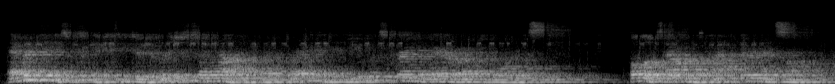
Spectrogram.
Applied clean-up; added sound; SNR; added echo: neural separator model SepFormer DNS4.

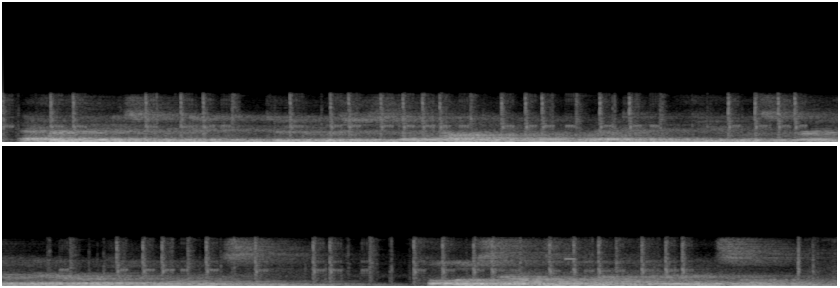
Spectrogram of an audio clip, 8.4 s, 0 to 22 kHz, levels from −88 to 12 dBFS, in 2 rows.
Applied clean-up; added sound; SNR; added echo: none; Typewriter; 19 dB; reverberation time 1.9 s.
